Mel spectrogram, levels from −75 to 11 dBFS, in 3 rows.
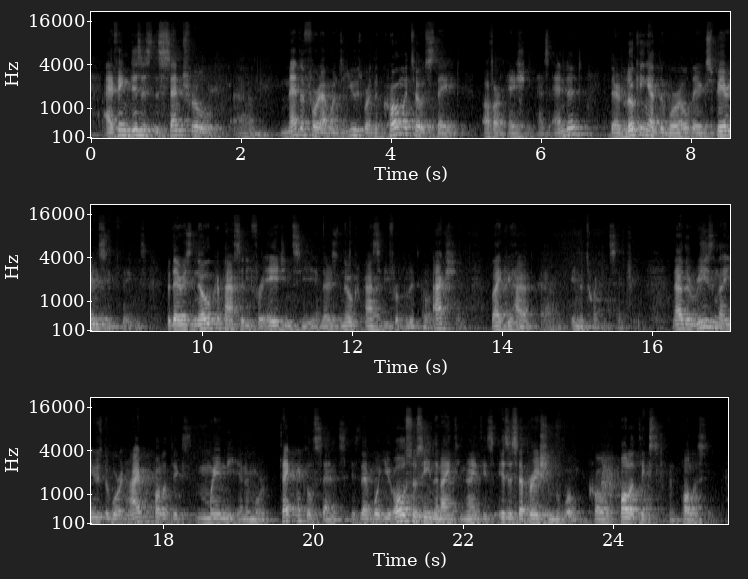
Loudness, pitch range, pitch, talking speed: -26 LUFS, 110-140 Hz, 120 Hz, 195 wpm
